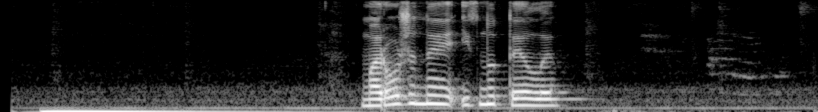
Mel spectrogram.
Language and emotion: Russian, neutral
